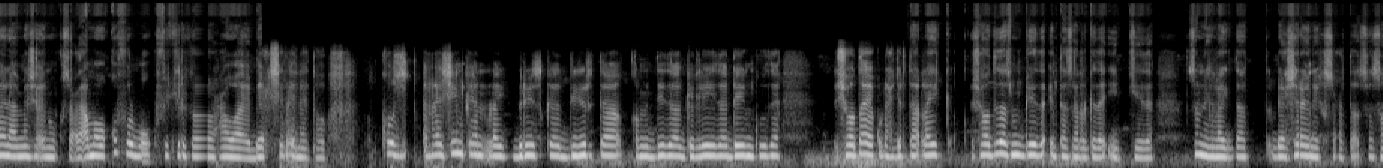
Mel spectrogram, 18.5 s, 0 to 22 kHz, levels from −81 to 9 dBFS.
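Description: Speech, carrying four faults typical of a voice call. Just after "qof walbo uu kufikiri", from 2.61 to 2.79 s, there is a call audio freeze. The last sound is stretched into a fading buzz or hiss for about 156 ms. Nothing is lost, and the speech resumes where it stopped. The likely cause is late packets draining the jitter buffer. That pause adds about 156 ms of delay to everything after it. From 2.91 to 2.95 s comes a short concealed packet loss. About 20 ms of real audio never arrived in time. The receiver patched the hole by extending the previous sound for about 15 ms, then crossfaded back. The result is a tiny smear, and a brief consonant there may be missing. From 3.51 to 12.15 s there is a call bitrate drop. The encoder falls from 40 kbps to 8 kbps and stays at the bottom for about 2.8 s. The audio bandwidth shrinks from 20 kHz to 8 kHz, so the speech turns muffled, rough and watery. 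Fine detail and sibilance lose their crispness until the rate climbs back. From 8.49 to 9.79 s, inside that low-bitrate stretch, a jitter buffer speed-up occurs. The buffer had grown beyond its target, so the receiver trimmed many small pitch-period slices in a row. Roughly 150 ms is removed. Speech runs at about 112 percent speed with unchanged pitch, and sounds briefly hurried.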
